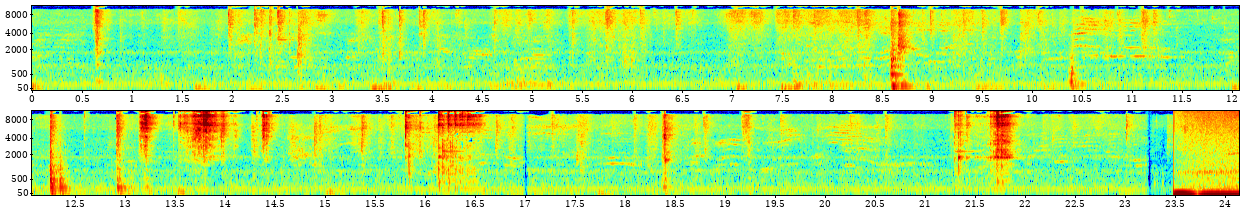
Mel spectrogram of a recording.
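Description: Scattered clinks and clatters of utensils and chicken pieces against an Instant Pot's stainless-steel inner pot as chicken is put in, separate knocks with pauses between and a couple of brief rustles in the middle.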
